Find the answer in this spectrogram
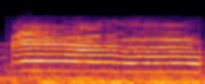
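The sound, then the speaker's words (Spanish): A cat lets out one long, loud, drawn-out meow lasting close to three seconds, steady and sustained before cutting off, with no talking; the cat is meowing in a living room in the early hours before dawn. “En otra ocasión, ahora, en la madrugada, me despertó sus fuertes maullidos en la sala.”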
